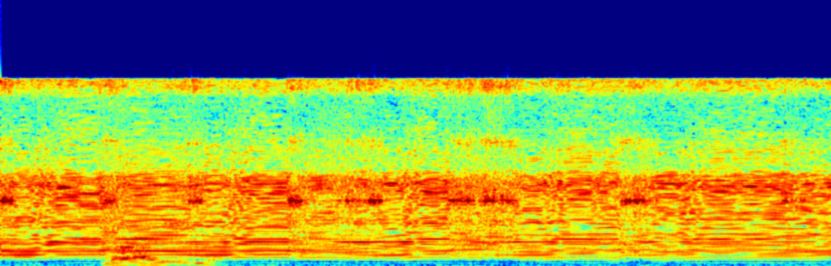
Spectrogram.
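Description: Electric hair clippers giving a buzzcut, a steady close buzzing hum running throughout, with a brief burst of speech near the start over the motor.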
